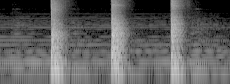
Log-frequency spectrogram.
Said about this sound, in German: Ein deutliches Geräusch. Ein langer Fingernagel traf auf Plastik.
